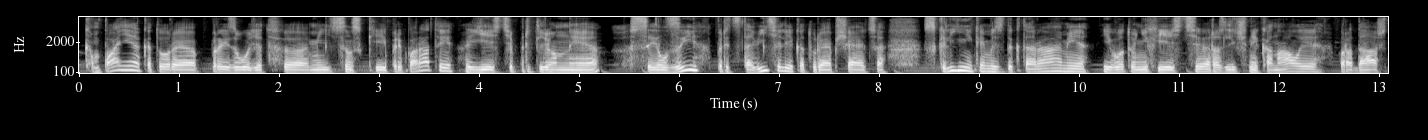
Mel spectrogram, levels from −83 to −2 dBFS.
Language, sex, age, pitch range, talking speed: Russian, male, 20-39, 120-140 Hz, 105 wpm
